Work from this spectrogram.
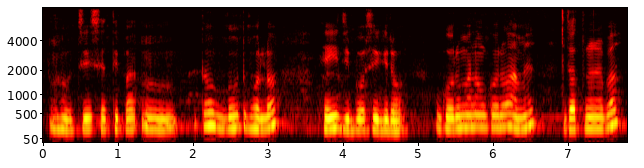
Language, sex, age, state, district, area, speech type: Odia, female, 18-30, Odisha, Mayurbhanj, rural, spontaneous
